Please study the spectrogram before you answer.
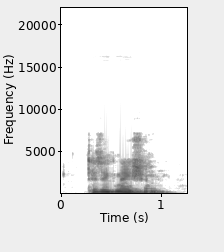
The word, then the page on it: designation: British English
